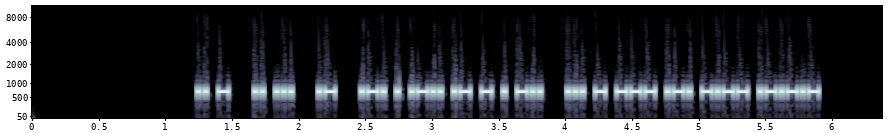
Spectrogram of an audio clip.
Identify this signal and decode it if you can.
Morse code, heard as a keyed tone, about 46 wpm, 690 Hz. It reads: IT IS A RELATED STORY.
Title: Sentences from Top 1000 Words - Review Part 5 - 45wpm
